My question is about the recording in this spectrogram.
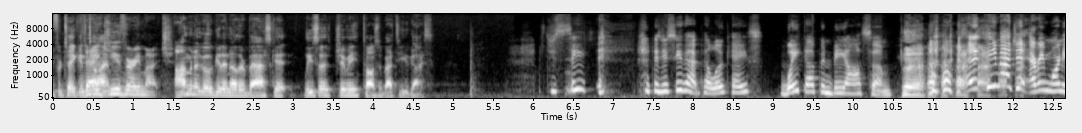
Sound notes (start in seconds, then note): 6.8 laughter; 10.7 laughter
